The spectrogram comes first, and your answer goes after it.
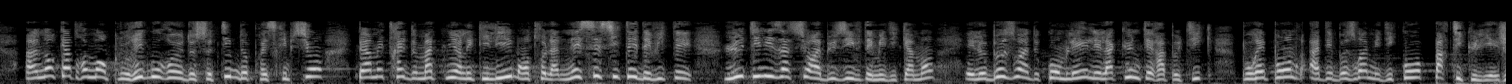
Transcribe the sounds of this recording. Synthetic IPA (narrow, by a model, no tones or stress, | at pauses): ɛ̃nɑ̃kad̪ʁəmɑ̃plyʁiɡuʁød̪əsət̪ip̚d̪əpχeskχipsjɔ̃pɛʁmɛt̪χɛd̪əmɛ̃t̪niʁlekʲilibʁɑ̃t̪χəlanesesit̪ed̪evit̪elyt̪ilizasjɔ̃abyzivd̪emed̪ikamɑ̃eləbəzwɛ̃d̪əkɔ̃blelelakʲynt̪eʁapøt̪ikpuʁːepɔ̃d̪ʁad̪ebəzwɛ̃med̪ikopaʁt̪ikʲylje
